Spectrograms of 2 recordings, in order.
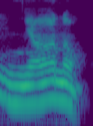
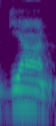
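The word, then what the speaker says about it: ज्ञान: Please, for South India, how do we say the word gyan? We tend to say jnanam, but when you do nya, you spend a little extra time on that syllable, and that breaks the rhythm again. So I do believe that the correct way is gyan, like ga plus ya almost, gyan.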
